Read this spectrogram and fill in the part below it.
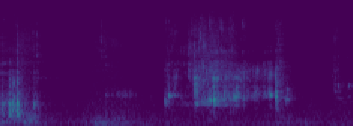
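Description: Water is poured over fish being washed in a container at home, heard as two short splashing bursts, a brief one at the start and a longer one about halfway through, with quiet pauses between.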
